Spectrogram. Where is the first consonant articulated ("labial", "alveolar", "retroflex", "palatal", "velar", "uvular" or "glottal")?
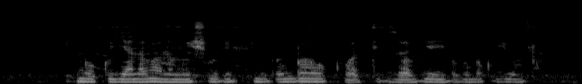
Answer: velar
